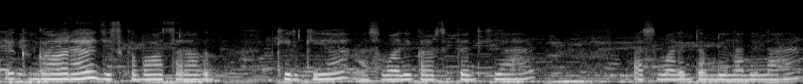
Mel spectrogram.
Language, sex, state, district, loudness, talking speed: Hindi, female, Bihar, West Champaran, -15 LUFS, 140 wpm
